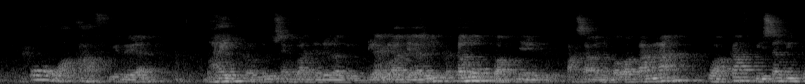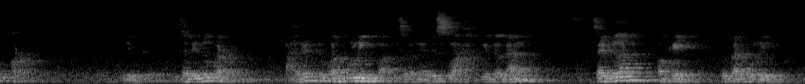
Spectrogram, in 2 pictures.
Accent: Jakarta, Indonesia; Saya ini orang Betawi asli, kampung saya di sini Kuningan Kelurenan.

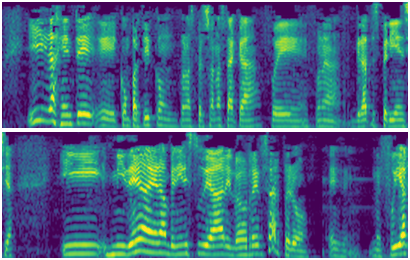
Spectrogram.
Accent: Cuba; moved away as an adult; now in Ecuador; Soy cubano, nací allá, estoy radicado en el Ecuador desde 1998. Vine ese año justamente a estudiar comunicación social en el Centro Cristiano de Comunicaciones de HCJB.

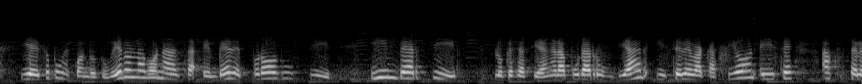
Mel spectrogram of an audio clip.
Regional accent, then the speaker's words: Venezuela; nosotros como venezolanos

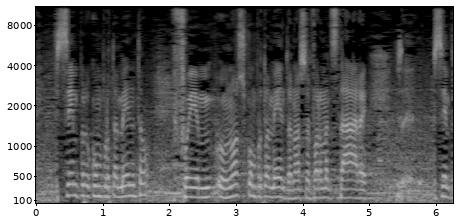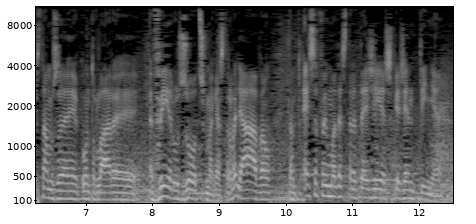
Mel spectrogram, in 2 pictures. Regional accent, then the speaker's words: Centro, Portugal; levar alguma coisa da minha terra, da minha zona, porque, claro, cada um levou um bocadinho da sua zona. E, claro, como estou na Serra da Estrela

